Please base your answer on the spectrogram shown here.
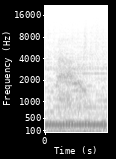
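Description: A pet cat gives one soft, drawn-out meow indoors over a steady electrical hum.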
